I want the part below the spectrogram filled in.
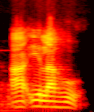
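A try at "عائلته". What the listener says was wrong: Ailah itu di belakangnya ada apa? Tak marbutoh. Tak marbutoh berarti kalau disambungkan tidak diwakafkan berarti harus kelihatan, harus nampak. Ailatuh.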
